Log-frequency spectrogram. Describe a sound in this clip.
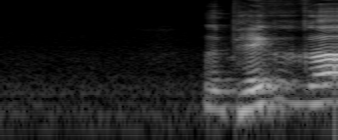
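A young man speaks briefly and quietly, close to a microphone.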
